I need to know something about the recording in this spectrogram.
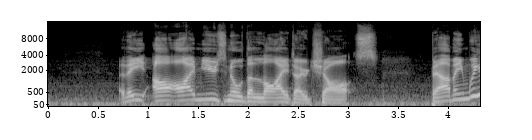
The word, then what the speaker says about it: Lido: Actually, it's pronounced Leo. It's spelled L I D O. It's Lido.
